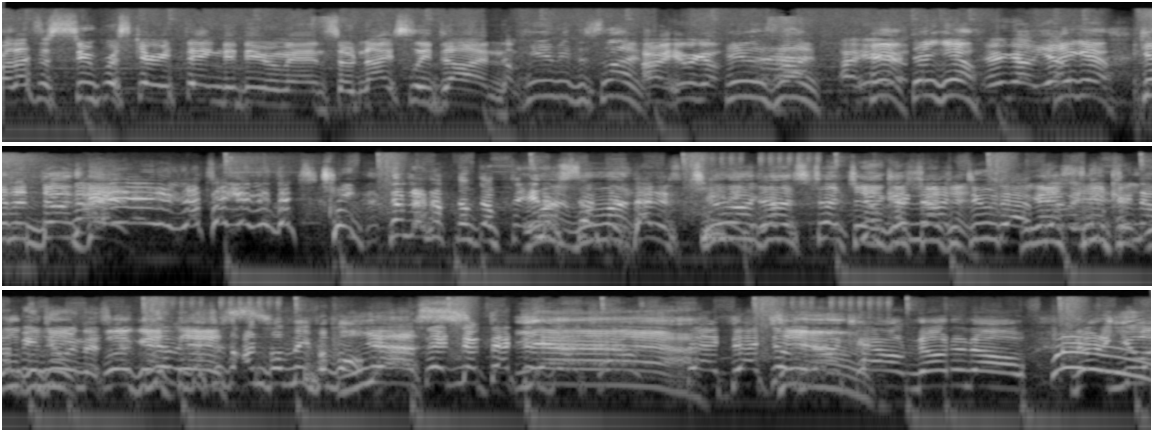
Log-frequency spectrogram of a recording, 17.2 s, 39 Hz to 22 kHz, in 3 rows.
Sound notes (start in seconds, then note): 6.0 screaming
